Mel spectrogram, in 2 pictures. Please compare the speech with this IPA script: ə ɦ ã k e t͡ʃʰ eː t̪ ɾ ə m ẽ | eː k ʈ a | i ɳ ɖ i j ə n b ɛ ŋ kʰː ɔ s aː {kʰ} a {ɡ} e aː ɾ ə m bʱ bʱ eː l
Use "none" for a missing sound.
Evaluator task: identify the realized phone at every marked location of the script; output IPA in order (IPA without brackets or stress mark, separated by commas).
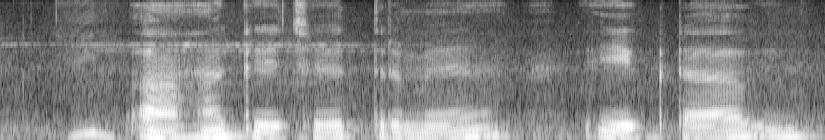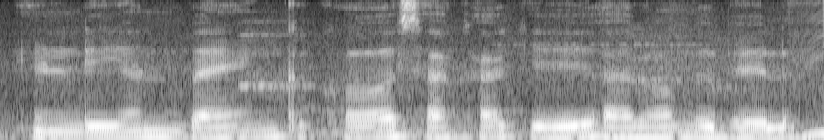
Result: kʰ, k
